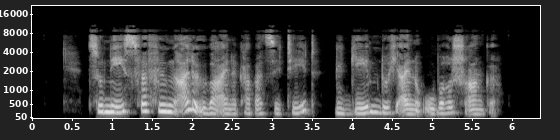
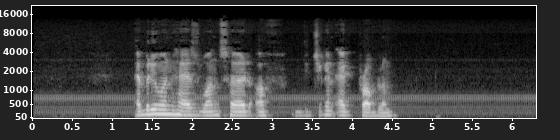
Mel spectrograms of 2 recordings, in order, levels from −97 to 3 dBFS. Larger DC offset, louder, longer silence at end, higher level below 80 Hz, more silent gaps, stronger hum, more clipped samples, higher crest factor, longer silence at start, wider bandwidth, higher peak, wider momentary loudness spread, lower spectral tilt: neither; about the same, -19 LUFS vs -19 LUFS; second, 0.55 s vs 1.75 s; second, -68 dBFS vs -58 dBFS; first, 3.72-3.79 s vs none; neither; neither; about the same, 16 dB vs 20 dB; second, 0.7 s vs 1.3 s; second, 9.4 kHz vs 12 kHz; about the same, -4 dBFS vs -2 dBFS; second, 12 LU vs 17 LU; second, -3.5 dB/octave vs -7.5 dB/octave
